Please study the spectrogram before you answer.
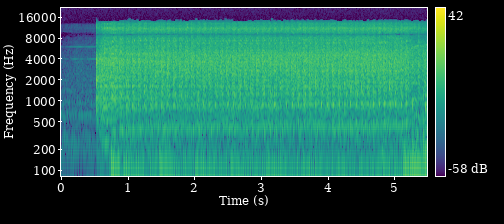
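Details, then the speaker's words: BMW M2 Clubsport first start after an engine rebuild and reinstall, about 10 months off the road, with no exhaust fitted. A sharp crank catches instantly into a loud, raw, steady idle with slight blips; the engine sounds healthy. "wow so there you go we've fin up for the first time in 10 months or something that's just awesome the reason it was exceptionally loud is there's no exhaust on it like literally nothing"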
